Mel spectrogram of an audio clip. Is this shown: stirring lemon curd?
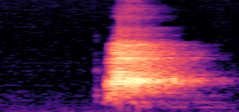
no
